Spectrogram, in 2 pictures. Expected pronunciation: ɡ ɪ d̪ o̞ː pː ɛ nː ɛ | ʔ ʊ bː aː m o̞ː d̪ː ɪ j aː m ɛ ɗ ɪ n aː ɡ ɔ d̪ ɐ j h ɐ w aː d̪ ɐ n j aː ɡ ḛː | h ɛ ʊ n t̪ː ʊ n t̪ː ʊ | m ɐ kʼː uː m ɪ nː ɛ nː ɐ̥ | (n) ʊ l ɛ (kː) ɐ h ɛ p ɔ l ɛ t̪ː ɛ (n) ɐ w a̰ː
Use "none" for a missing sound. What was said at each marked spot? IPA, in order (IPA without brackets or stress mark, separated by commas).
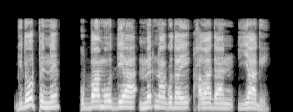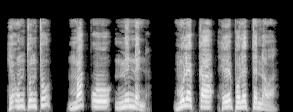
m, kː, nː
